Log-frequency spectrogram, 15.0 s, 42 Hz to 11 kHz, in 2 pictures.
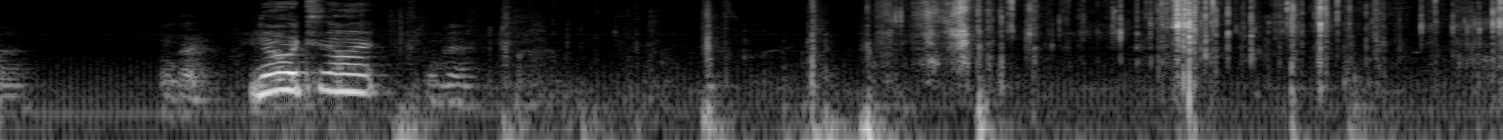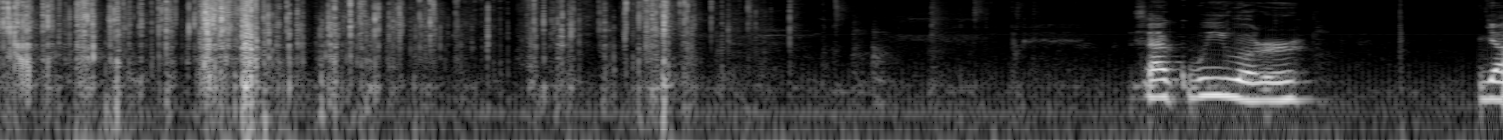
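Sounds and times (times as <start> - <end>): wrapper tearing and crinkling: 4.4 - 11.6.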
